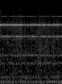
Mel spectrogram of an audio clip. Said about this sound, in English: The phone. That's a phone. Who'd be calling me in the middle of the night? It must be an emergency. It's 4 o'clock in the morning.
